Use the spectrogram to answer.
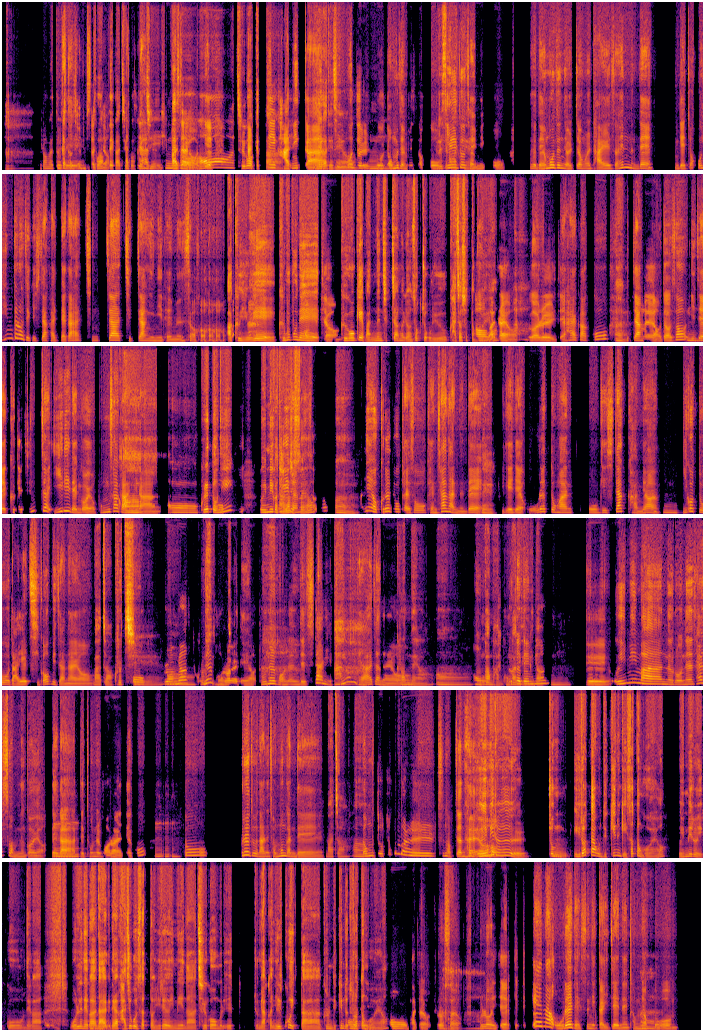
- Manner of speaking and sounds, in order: tapping; laugh; gasp; other background noise; inhale; laughing while speaking: "없잖아요"; teeth sucking
- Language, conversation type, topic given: Korean, podcast, 지금 하고 계신 일이 본인에게 의미가 있나요?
